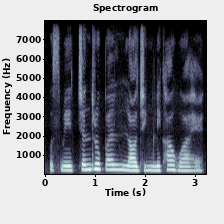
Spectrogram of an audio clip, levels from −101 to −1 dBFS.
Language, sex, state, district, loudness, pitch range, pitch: Hindi, female, Assam, Kamrup Metropolitan, -15 LUFS, 215-255 Hz, 220 Hz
